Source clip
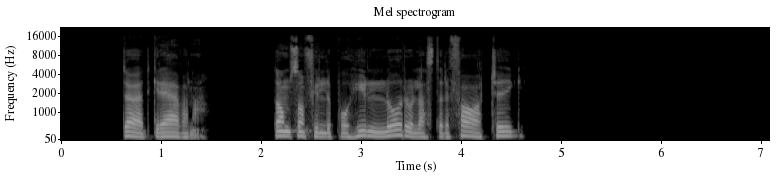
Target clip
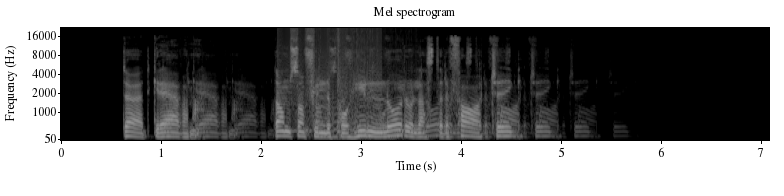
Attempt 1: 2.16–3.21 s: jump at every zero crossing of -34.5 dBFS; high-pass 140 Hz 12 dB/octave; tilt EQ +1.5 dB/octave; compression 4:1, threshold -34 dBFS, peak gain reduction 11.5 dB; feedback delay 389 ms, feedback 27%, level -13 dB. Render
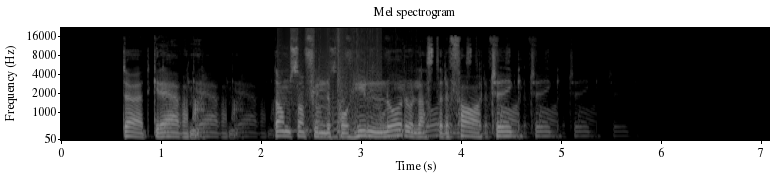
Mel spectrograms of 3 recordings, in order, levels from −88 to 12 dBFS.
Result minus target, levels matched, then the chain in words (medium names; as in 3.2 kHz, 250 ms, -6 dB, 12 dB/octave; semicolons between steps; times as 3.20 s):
compression: peak gain reduction +4.5 dB
2.16–3.21 s: jump at every zero crossing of -34.5 dBFS; high-pass 140 Hz 12 dB/octave; tilt EQ +1.5 dB/octave; compression 4:1, threshold -28 dBFS, peak gain reduction 7 dB; feedback delay 389 ms, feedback 27%, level -13 dB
